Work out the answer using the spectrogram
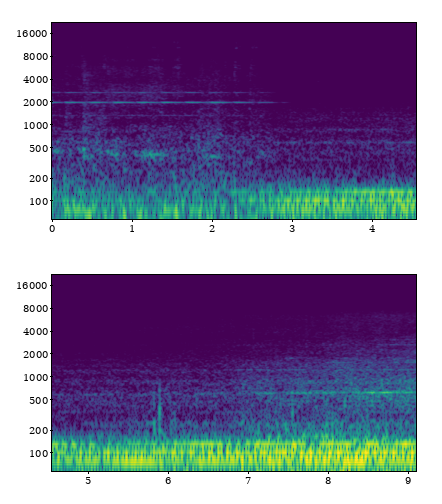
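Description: Diesel-hauled train approaching: a deep engine and rail rumble that grows steadily louder. A steady high tone sounds over it and stops about three seconds in.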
